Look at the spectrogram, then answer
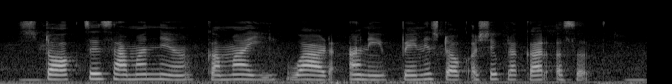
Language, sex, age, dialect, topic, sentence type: Marathi, female, 18-24, Southern Konkan, banking, statement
